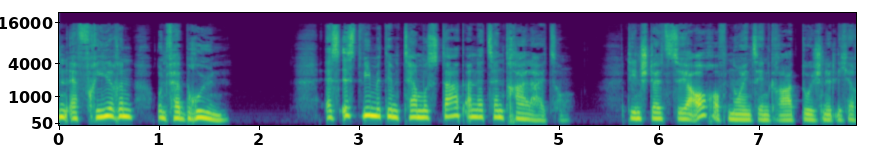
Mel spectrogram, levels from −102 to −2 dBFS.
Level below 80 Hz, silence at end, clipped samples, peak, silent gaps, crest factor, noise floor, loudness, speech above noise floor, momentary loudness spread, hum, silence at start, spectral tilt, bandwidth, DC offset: -62 dBFS; 0 s; under 0.1%; 0 dBFS; none; 16 dB; -79 dBFS; -17 LUFS; 62 dB; 10 LU; none; 0 s; -5.5 dB/octave; 15.5 kHz; under 0.1%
